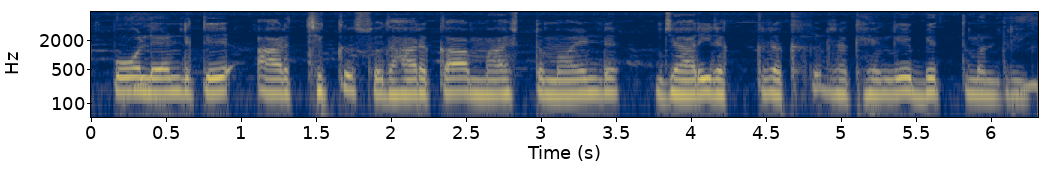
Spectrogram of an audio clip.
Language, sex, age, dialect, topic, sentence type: Hindi, male, 18-24, Kanauji Braj Bhasha, banking, statement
